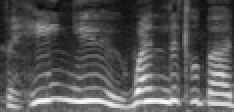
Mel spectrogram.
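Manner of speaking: ordinary delivery, nothing marked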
